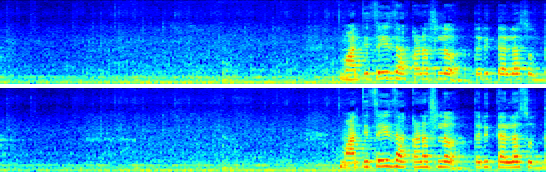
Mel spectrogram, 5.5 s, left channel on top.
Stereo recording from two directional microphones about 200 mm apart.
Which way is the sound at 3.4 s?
40° right (ahead or behind).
